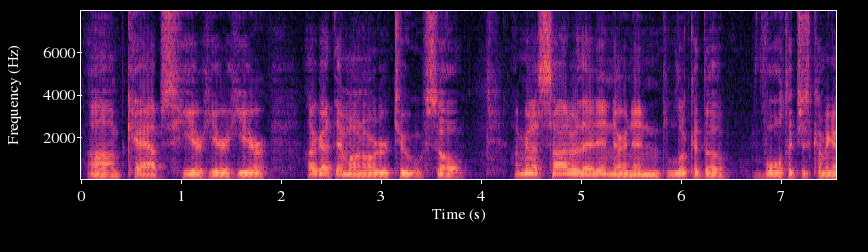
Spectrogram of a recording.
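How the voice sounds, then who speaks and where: A man giving casual, unscripted narration of hands-on repair work, thinking aloud in laid-back phrasing, often trailing off and correcting himself. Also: medium pitch. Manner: halting, trailing off and self-correcting mid-thought. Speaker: host of a repair channel, hobbyist radio restorer.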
